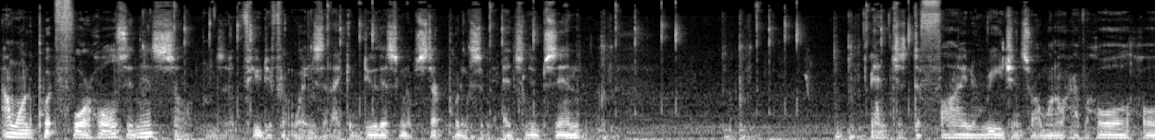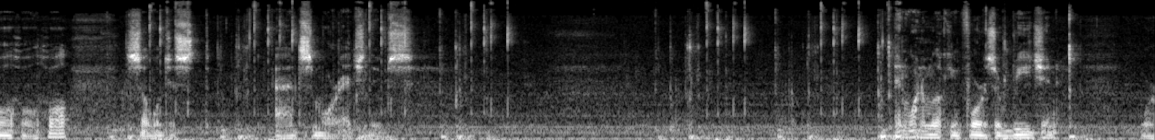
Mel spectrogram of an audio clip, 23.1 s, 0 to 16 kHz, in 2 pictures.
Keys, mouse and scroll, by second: 1.4 ctrl+r, 3.1 ctrl+r, 4.7 ctrl+r, 6.0 ctrl+r, 7.4 ctrl+r, 8.5 ctrl+r, 12.8 ctrl+r, 13.9 ctrl+r, 15.1 ctrl+r, 16.1 ctrl+r, 18.4 ctrl+r, 19.6 ctrl+r, 20.5 alt+a, 21.6 3, 22.3 c.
